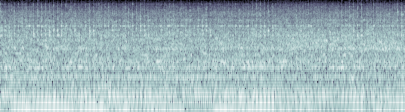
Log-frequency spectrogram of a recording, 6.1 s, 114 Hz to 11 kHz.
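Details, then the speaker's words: 1978 Lawn Boy commercial two-stroke mower, stored for years with gelled fuel, first start after priming with the petcock open: steady, even crackling run at constant speed with no misses or surging. The engine runs healthy. "Let's uh let's see what she's gonna do ignition's on I can hear it priming here we go there's nothing boy if that don't sound beastly"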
